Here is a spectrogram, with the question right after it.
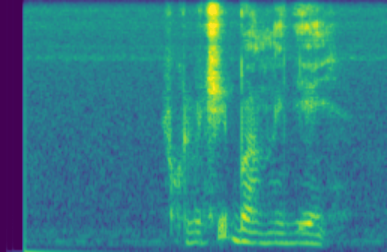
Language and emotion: Russian, neutral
